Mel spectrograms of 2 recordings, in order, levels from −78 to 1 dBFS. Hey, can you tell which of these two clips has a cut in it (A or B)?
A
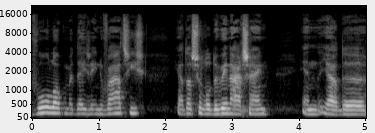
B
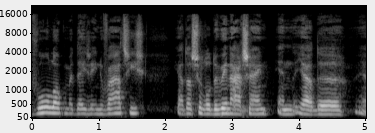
B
